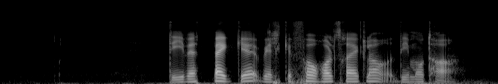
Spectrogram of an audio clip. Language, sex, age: Norwegian, male, 30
